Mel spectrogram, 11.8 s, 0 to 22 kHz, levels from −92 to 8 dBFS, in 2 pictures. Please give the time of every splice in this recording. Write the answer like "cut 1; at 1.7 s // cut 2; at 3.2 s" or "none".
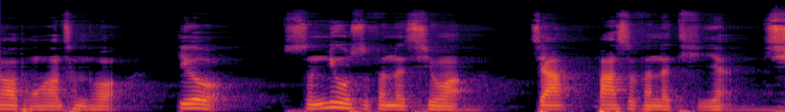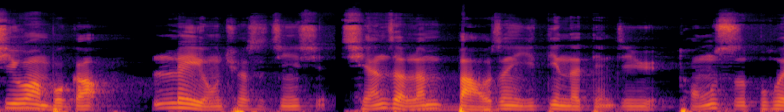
cut 1; at 8.4 s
